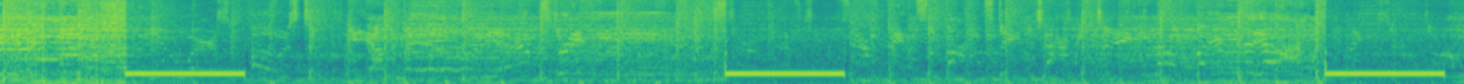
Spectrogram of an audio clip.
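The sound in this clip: Ringback tone of an outgoing phone call: three one-second beeps at a steady mid pitch, evenly spaced about five seconds apart, sounding over a busy background of other noise.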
